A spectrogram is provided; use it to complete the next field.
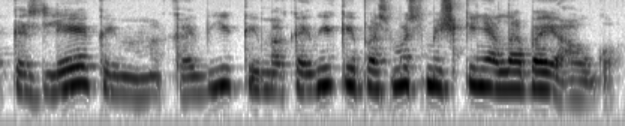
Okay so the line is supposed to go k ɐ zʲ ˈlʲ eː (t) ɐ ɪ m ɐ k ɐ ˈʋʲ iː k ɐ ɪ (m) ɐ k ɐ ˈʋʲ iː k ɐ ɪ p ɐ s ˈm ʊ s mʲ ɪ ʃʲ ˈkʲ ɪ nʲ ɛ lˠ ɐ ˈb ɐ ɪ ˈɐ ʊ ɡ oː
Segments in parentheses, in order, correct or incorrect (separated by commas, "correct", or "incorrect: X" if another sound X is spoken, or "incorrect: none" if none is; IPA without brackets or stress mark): incorrect: k, correct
